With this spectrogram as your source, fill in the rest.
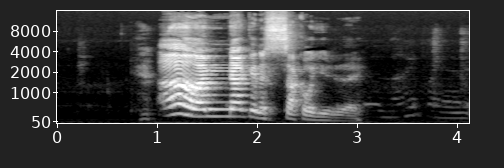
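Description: A young man makes a long, drawn-out vocal sound close to the microphone.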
